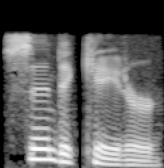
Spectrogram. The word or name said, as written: syndicator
